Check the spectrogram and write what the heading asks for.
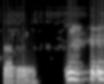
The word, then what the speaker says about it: Jade: Yeah, it's pronounced Jade.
